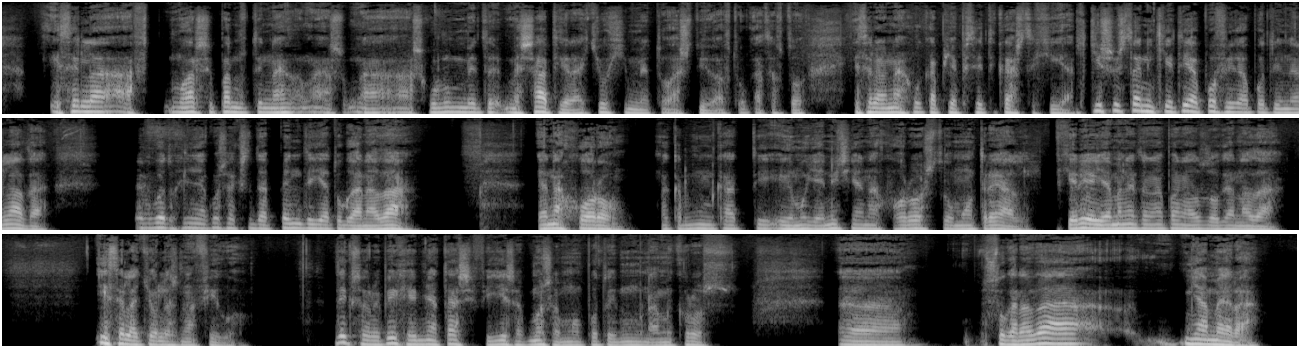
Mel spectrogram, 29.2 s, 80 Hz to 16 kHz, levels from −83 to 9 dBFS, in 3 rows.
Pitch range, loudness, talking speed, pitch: 115-145 Hz, -18 LUFS, 170 wpm, 130 Hz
